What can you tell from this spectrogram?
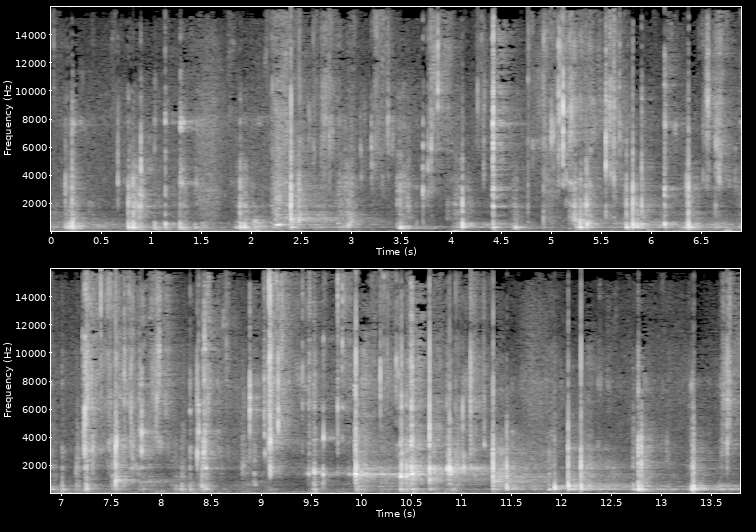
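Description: Close-miked chewing of something hard and brittle with the mouth closed: irregular sharp crunches, about one or two a second.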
